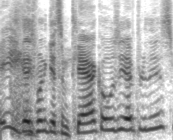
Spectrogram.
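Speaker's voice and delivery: put-on Fargo accent. Playing a character during a game with friends, Fargo accent. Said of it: "He's got a Fargo accent".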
